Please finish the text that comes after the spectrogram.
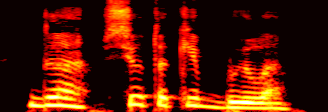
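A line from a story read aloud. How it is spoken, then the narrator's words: Sudden shriek, little girl. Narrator (Russian): неожиданно взвизгнула мелкая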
